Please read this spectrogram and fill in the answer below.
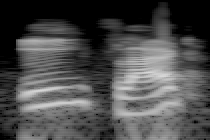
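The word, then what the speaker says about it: E flat: small B लिखा ना, कई बच्चे इसको प्रोनाउंस करते हैं कि वो ई बी है, दैट्स नॉट ई बी, इसको हम ई फ्लैट बोलते हैं, बिकॉज जो फ्लैट का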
